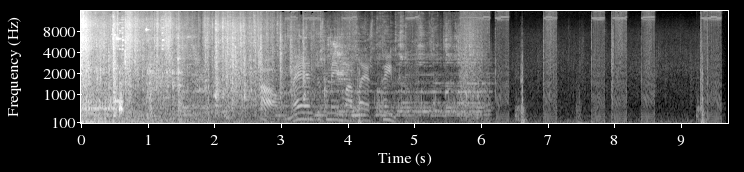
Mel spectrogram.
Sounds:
speech

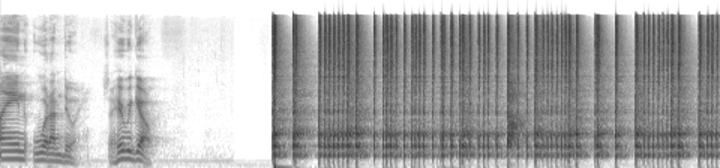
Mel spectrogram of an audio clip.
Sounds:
playing snare drum
drum roll
drum
percussion
snare drum
bass drum

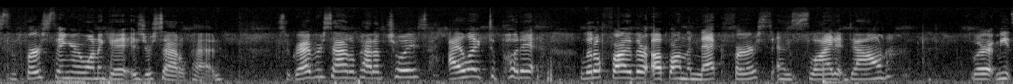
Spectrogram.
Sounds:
speech

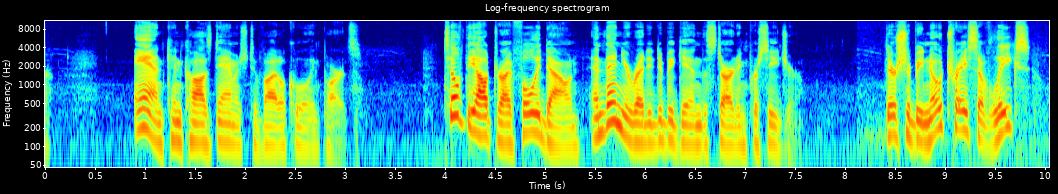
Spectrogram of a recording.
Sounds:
speech

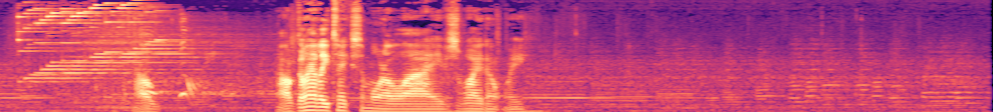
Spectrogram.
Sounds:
speech
music

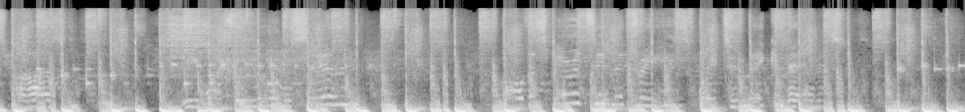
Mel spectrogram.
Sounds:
music
dance music

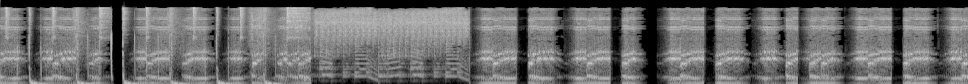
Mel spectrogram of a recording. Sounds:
electronic dance music
electronic music
music

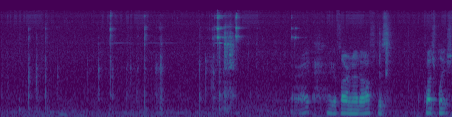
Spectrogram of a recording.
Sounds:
inside a small room
speech

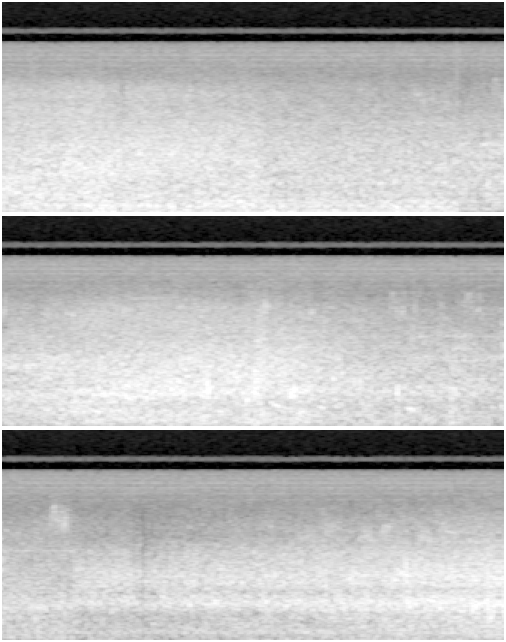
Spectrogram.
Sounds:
vehicle
car

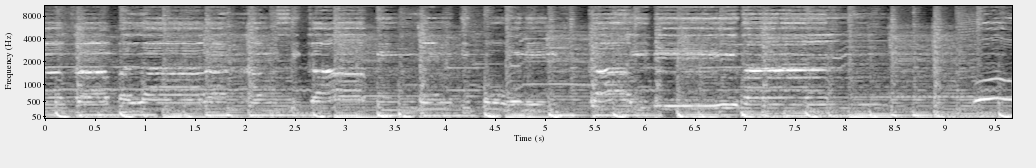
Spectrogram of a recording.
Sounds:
music

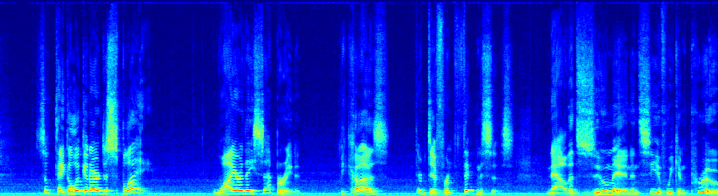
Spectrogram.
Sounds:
speech

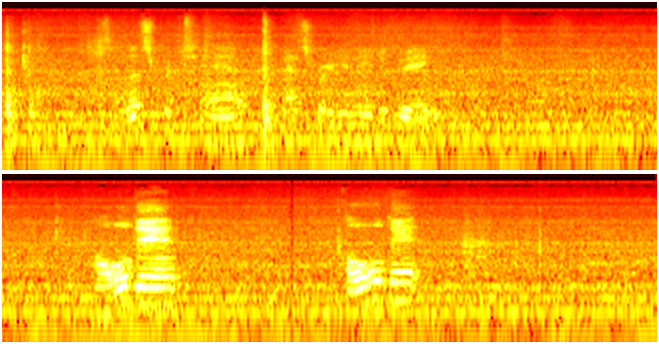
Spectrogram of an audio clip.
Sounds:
speech
inside a small room

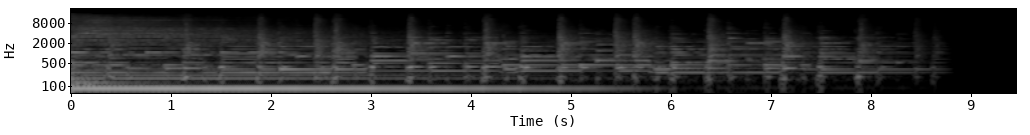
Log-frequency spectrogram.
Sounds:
music

